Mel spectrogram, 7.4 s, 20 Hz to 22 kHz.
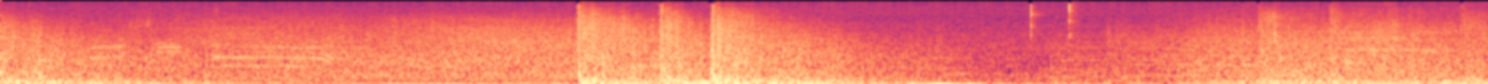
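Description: Katyusha rocket artillery rains down in a Company of Heroes 2 match, a rumbling barrage of repeated blasts and sharp cracks over steady battlefield noise, loud in the middle and easing afterward.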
